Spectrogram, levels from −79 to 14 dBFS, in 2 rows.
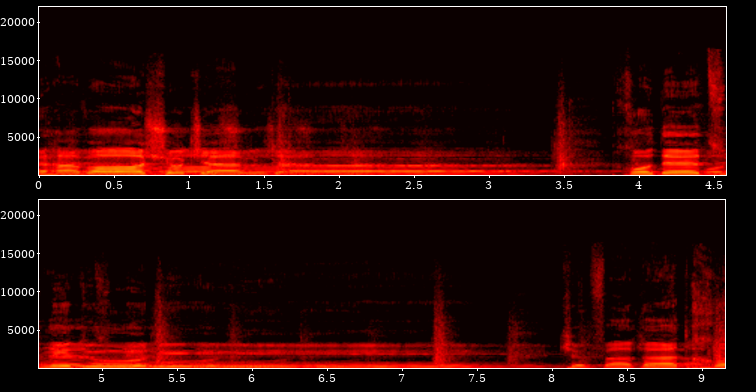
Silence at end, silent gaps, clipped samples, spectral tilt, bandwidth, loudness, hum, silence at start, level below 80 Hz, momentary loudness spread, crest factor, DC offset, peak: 0 s; none; under 0.1%; -4.5 dB/octave; 16.5 kHz; -32 LUFS; none; 0 s; -58 dBFS; 17 LU; 18 dB; under 0.1%; -14 dBFS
